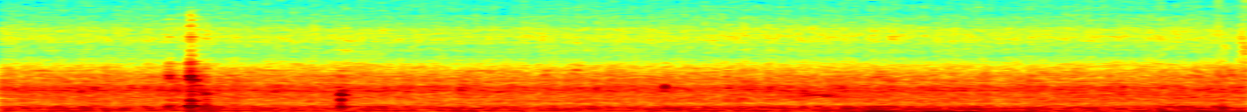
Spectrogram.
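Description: Salted tomato curry is stirred in a pan over medium flame, giving a faint, continuous sizzle and soft scraping. A couple of light spoon taps come early on, and no one speaks.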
